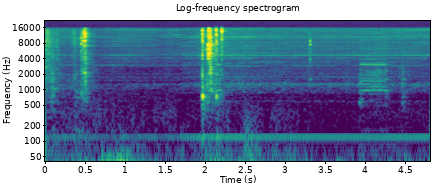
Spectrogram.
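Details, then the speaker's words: Floppy drive in an early-2000s Micro-ATX PC under test: quick irregular ticks and a short buzzing seek over steady low hum; drive steps and reads normally, sounds really good. "it says, I work fine. Actually, it sounds really good. A noisy hard drive and a noisy floppy drive? I think I'm in love."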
